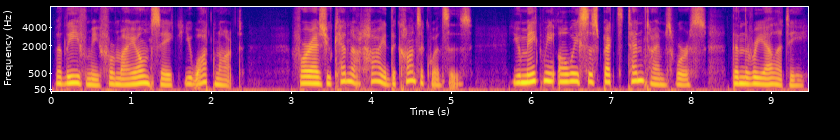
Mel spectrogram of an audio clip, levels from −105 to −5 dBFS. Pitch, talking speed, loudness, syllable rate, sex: 190 Hz, 170 wpm, -19 LUFS, 5.0 syllables/s, female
